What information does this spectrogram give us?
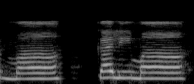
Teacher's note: اس میں الف مدہ آپ دیکھ رہے ہیں جڑا ہوا ہے، ایک الف کے برابر اس کو ہمیں کھینچنا ہوگا۔ میم الف زبر ما، کلیما، تازر تی کلیماتی، حاضر ہی کلیماتی ہی، ومداد کلیماتی ہی ومداد کلیماتی ہی۔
